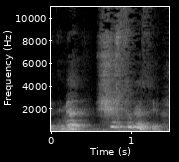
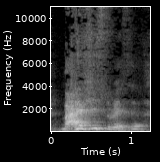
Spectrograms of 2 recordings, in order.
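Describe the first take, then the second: First: Said in the usual way. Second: 말 stressed and falling. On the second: Shown as a demonstration. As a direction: hit the word 말 first. (말을 힘주어 강조)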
